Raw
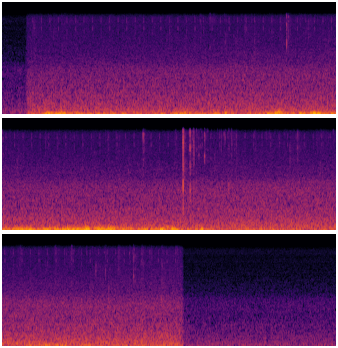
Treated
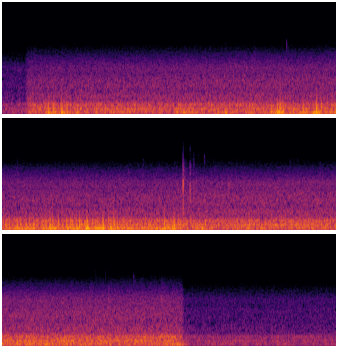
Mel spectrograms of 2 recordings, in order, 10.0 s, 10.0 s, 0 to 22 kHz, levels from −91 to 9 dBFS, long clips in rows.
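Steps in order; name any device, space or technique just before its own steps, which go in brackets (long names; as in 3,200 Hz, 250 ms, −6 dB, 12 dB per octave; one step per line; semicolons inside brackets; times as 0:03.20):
sub-octave bass pedal (sub-octave generator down 2 octaves, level +3 dB; loudspeaker in its box 70–2,400 Hz, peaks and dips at 82 Hz +8 dB, 200 Hz +9 dB, 340 Hz +9 dB, 490 Hz −4 dB, 800 Hz −4 dB, 1,600 Hz −5 dB)
level +2 dB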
